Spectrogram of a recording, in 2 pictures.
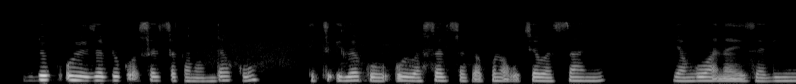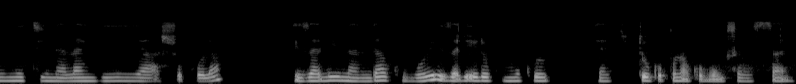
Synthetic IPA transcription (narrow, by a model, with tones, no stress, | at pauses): bi˨lɔ˦kɔ˨ʔo˦jo˦e˨za˦bi˨lɔ˦kɔ˨ba̰˨sa˦li˦sa˨ka˨na˨nda˦ko˨ | e˨lkɔ˨o˦jo˦˨ba˨sa˦li˦sa˨ka̰˨po˦na̰˨ko̰˨ti˦a˦ba˨sa˦ni˦ | ja˨ŋɡo˦wa˦na̰˦ḛ˨za˨li˦mi˦ti˦na˨la˦ŋɡi˦ja˨ʃo˨ko˨la˦ | e˨za˨li˦na˨nda˦kɔ˨bo˨e˦e˨za˨li˦e˨lɔ˦kɔ˨mɔ˦kɔ˦ | ja˨ki̥˨tɔ˦kɔ˨po˦na˨a̰˨ko̰˨bo̰˨ŋɡi˨sa˨ba˨sa̰˦ni˨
